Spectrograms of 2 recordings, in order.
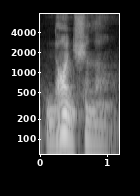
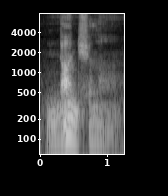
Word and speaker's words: nonchalant: attitude towards a certain subject that word is non Shalon non Shalon we are looking at how to pronounce this word as well as have to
